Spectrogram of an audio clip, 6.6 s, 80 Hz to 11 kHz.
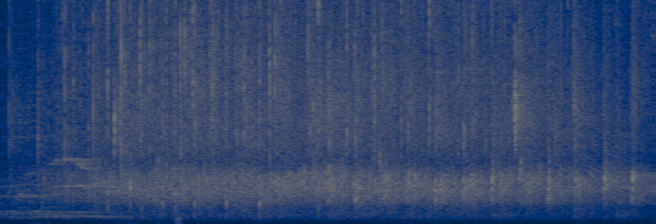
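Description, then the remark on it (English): A crowd applauds steadily for the speaker's wife, marking the couple's 30th wedding anniversary, a dense wash of many hands clapping at a fairly loud, even level throughout, with a few brief murmurs of voices at the start. “Thanks for clapping for her.”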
